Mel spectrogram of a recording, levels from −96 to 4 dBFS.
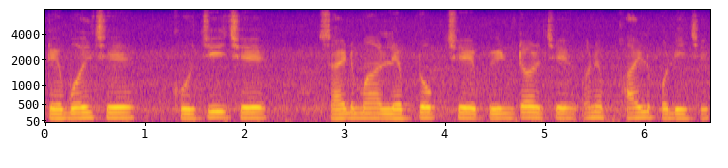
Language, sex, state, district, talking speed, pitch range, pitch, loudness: Gujarati, male, Gujarat, Gandhinagar, 125 wpm, 125-135 Hz, 130 Hz, -14 LUFS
